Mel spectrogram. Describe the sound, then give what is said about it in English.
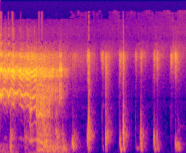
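Silver, the Lone Ranger's horse, gives a loud, shaky whinny, then a steady run of hoofbeats clops along in an even rhythm with no voices. “as he rode past a broad plain of juniper trees and sagebrush, Silver stopped suddenly. What's wrong, Silver? You want to cut off the trail? All right, fella.”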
